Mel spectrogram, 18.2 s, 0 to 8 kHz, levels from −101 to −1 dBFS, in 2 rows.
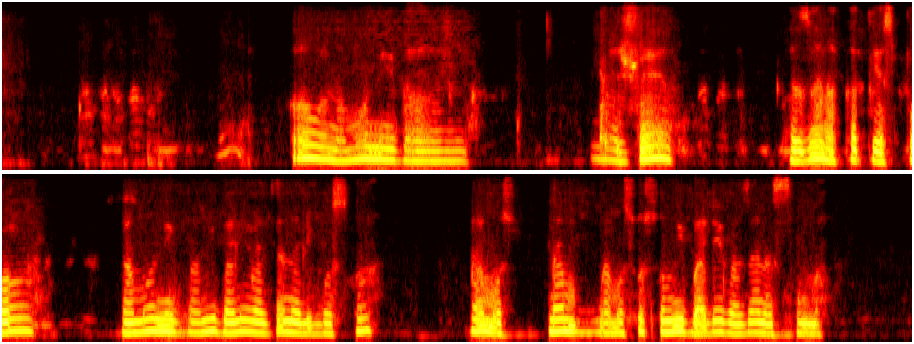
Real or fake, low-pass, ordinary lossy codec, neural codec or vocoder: fake; 7.2 kHz; Opus, 24 kbps; autoencoder, 48 kHz, 128 numbers a frame, DAC-VAE, trained on Japanese speech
